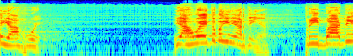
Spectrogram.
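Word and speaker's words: Yahweh: di situ Tuhan besar Tuhan besar itu dibacanya yahwe yahwe itu begini artinya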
